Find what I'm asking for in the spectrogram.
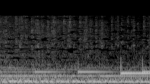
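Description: A Prius engine, started in Chicago, runs rough and loud, with a steady low rumble and a harsh, diesel-like clatter, plus a thin tonal whine that wavers slightly over the short clip.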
